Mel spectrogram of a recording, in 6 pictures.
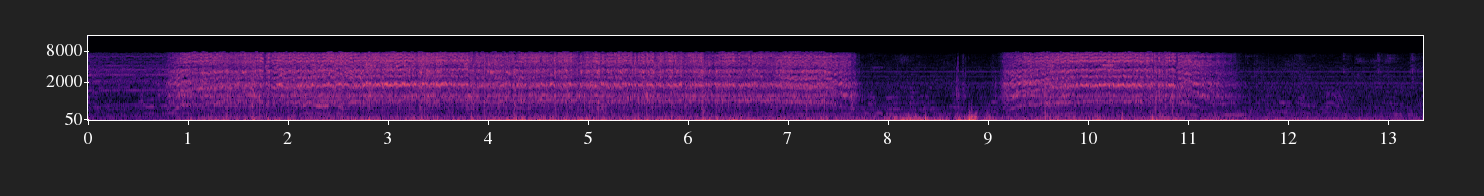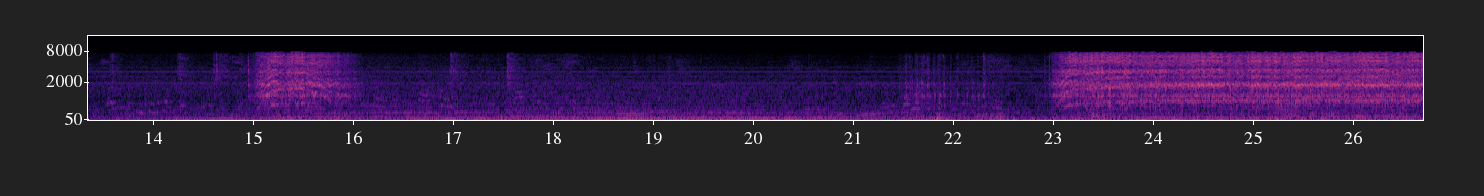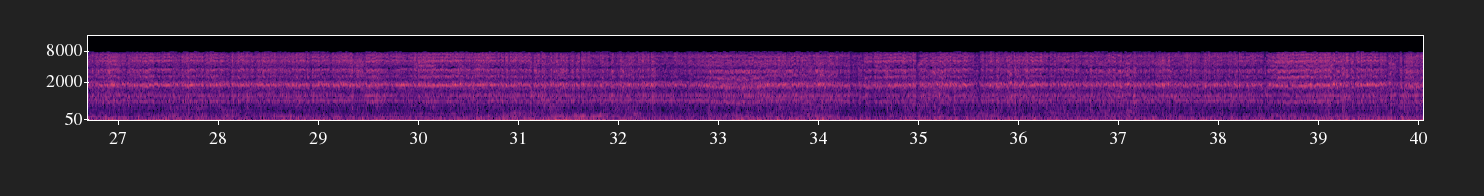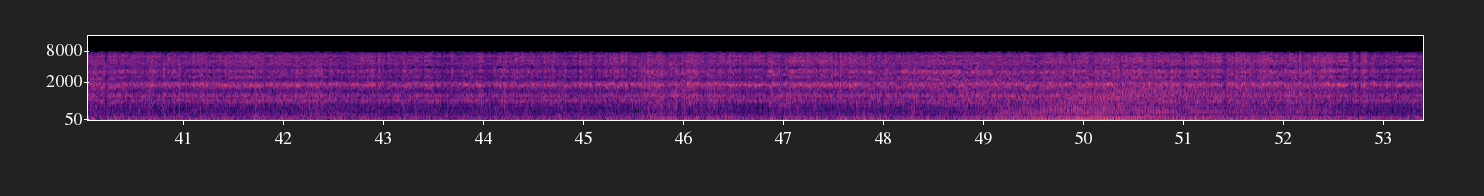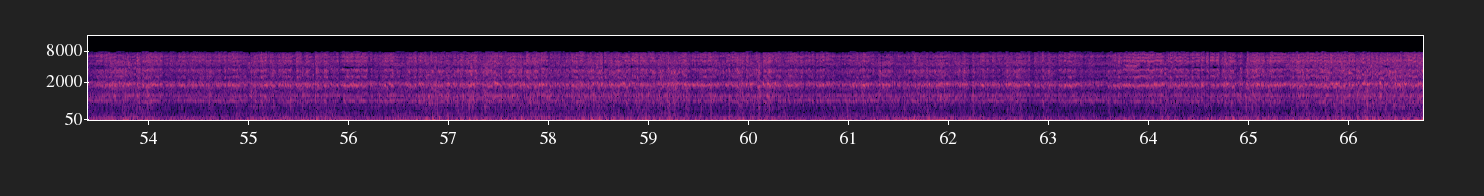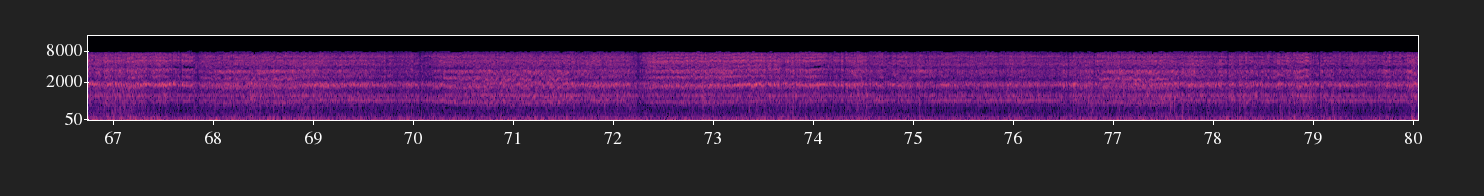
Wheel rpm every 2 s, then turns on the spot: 90, 220, 230, 180, 60, 130, 0, 40, 0, 0, 0, 80, 230, 230, 230, 230, 230, 230, 230, 230, 230, 230, 230, 230, 220, 230, 240, 230, 230, 230, 230, 230, 230, 220, 230, 220, 220, 230, 220, 230.
none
